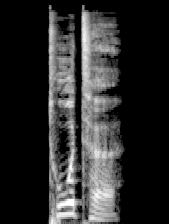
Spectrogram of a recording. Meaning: inflection of tot: 1. strong/mixed nominative/accusative feminine singular 2. strong nominative/accusative plural 3. weak nominative all-gender singular 4. weak accusative feminine/neuter singular
- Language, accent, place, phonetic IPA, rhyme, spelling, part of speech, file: German, Germany, Berlin, [ˈtoːtə], -oːtə, tote, adjective, De-tote.ogg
